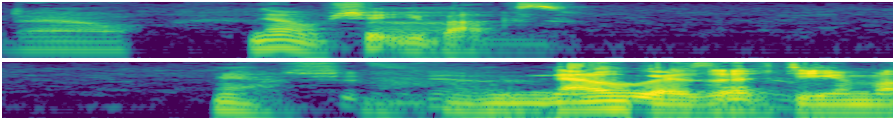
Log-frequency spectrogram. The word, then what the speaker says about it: CHITUBOX: shit you box. Like wholeheartedly. Well, I mean, come on. Like how else would you not pronounce CHITUBOX? That is shit you box.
